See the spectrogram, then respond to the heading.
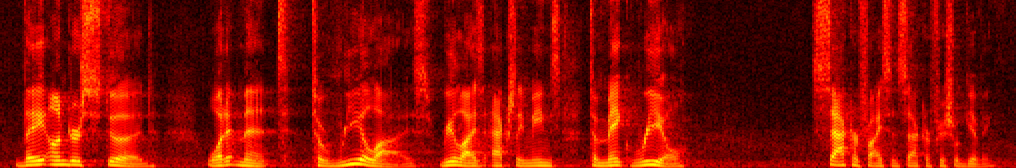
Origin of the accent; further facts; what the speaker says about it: Mishawaka, Indiana, United States; moved away; I grew up in Mishawaka, Indiana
